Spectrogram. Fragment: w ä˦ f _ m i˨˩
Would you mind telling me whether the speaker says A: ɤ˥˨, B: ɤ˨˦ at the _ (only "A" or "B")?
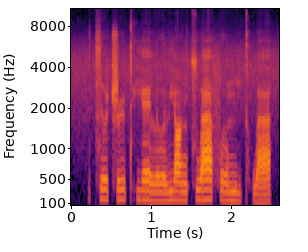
B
